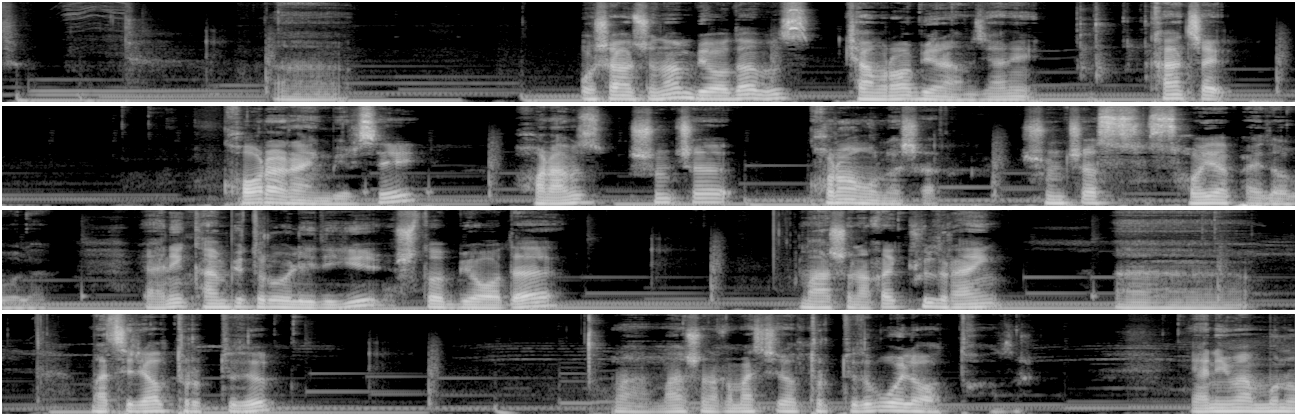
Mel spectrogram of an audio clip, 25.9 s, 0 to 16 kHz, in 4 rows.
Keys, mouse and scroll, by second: 1.4 click, 3.9 click, 4.6 click, 4.8 click, 5.1-6.1 typing, 7.1 click, 11.6 click, 12.1 middle click, 12.1 click, 12.4 scroll, 13.0 scroll, 17.3 click, 18.9 click, 20.1 click, 20.3 click, 20.9 click, 22.7 click, 25.2 click.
